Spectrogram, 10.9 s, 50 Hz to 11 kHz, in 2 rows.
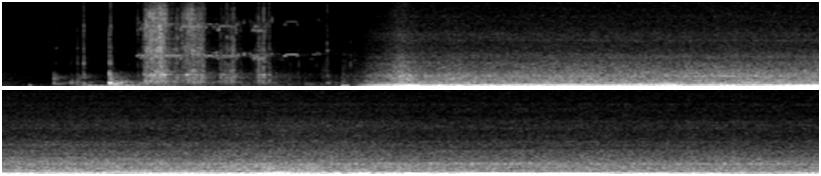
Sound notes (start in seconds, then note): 2.4 forklift roaring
